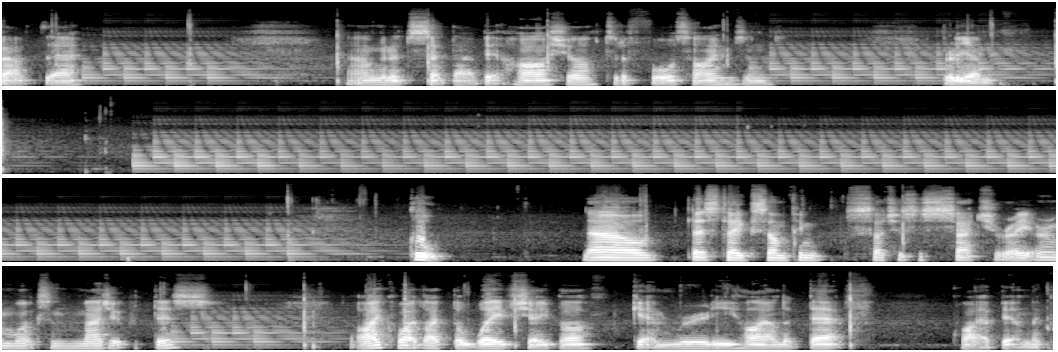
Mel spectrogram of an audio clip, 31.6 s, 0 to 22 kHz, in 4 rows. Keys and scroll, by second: 0.3-1.2 d, 3.5 typing, 5.3-7.2 typing, 8.5-9.5 typing, 11.8 typing, 13.0 typing, 24.8 d, 25.3 d, 25.4 d, 31.4-31.6 typing.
